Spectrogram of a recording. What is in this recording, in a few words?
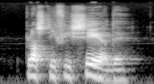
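"plastificeerde", Dutch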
